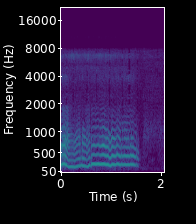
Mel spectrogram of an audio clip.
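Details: Elderly Pomeranian asleep and snoring: one long, steady, buzzy tonal snore of about one and a half seconds, slightly wavering in pitch, with a quiet room afterward.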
